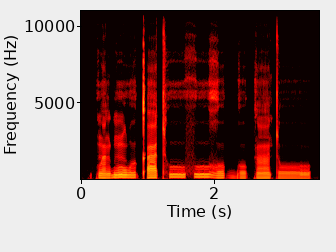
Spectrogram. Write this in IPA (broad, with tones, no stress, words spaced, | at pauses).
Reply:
kʷã˨ɡ͡bũ˦wʊ˦kʼa˦ tʰuː˦fuː˦ɣo˨˦ ɡ͡bo˨kã˨˦toː˨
